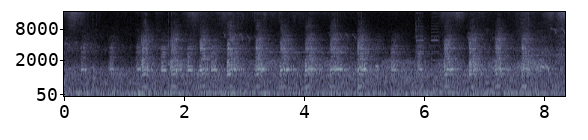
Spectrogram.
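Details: Near Henley upon Thames, two Egyptian geese court up in a tree. They repeat hoarse, clipped honks in an even pulse of just over two per second, and their mingled calls form a continuous noisy cackle.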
